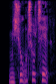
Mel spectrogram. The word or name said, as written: missionshotel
